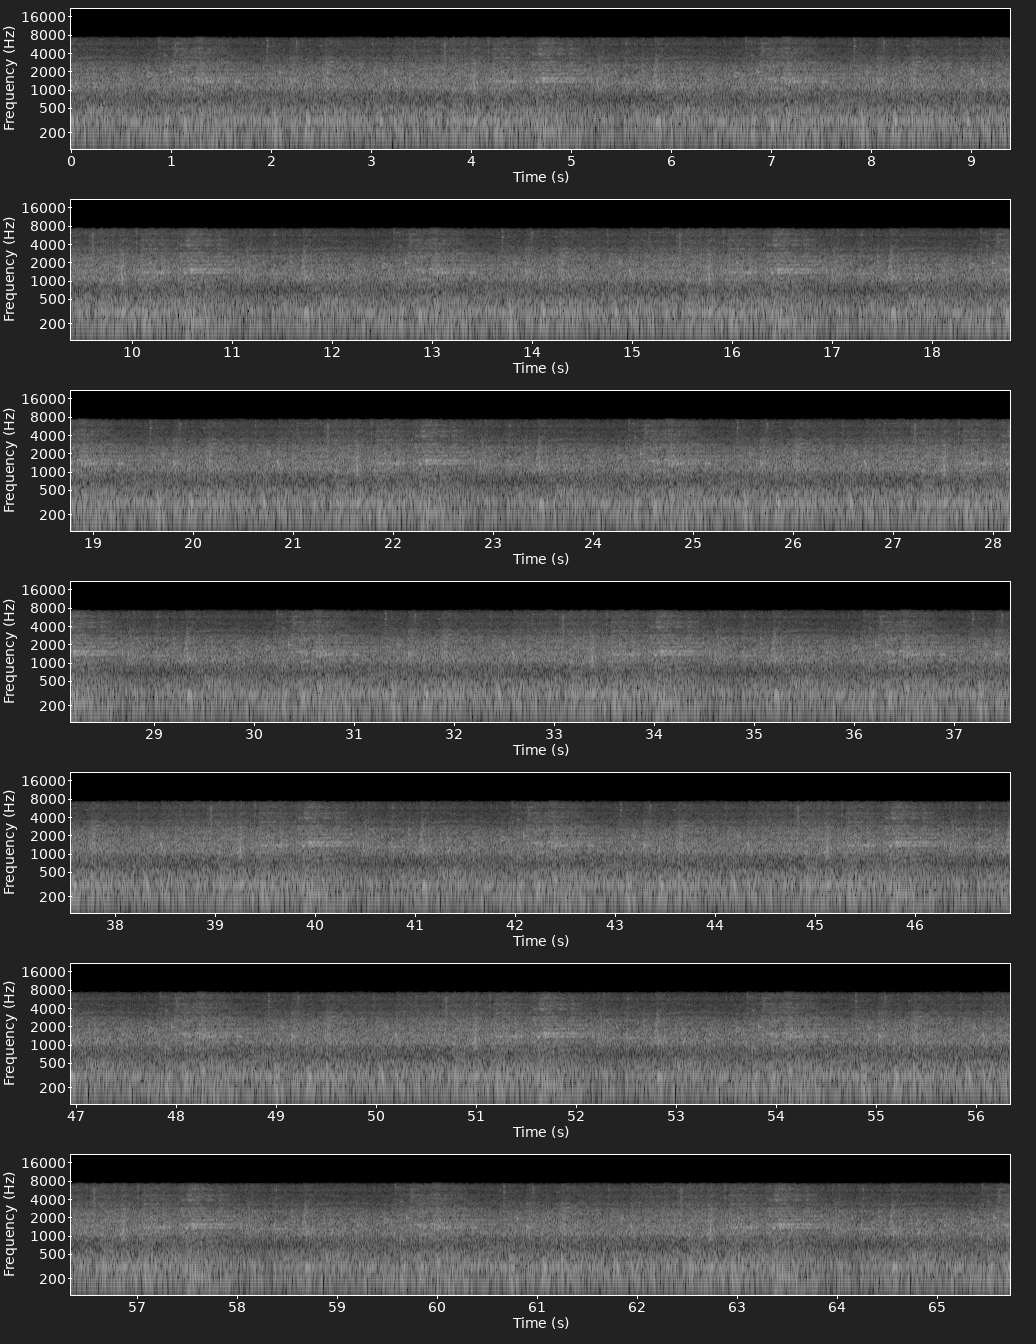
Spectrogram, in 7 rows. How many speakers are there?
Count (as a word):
zero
